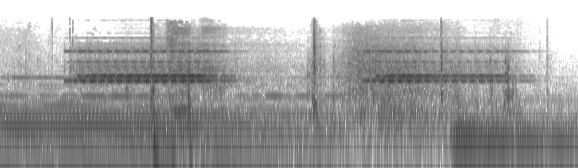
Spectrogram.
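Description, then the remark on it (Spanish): A telephone in a museum rings in two long electronic bursts with a brief gap between them, a bright, warbling tone with steady harmonics, fairly loud and with no one speaking over it. “Quiero que conteste al teléfono y convenza a quien sea de que estamos cerrados por un problema técnico, ¿entendido?”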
